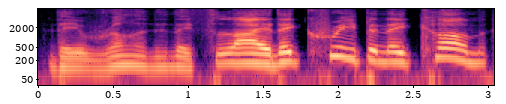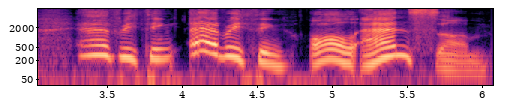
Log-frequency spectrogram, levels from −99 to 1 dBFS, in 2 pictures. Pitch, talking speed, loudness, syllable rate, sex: 180 Hz, 150 wpm, -17 LUFS, 3.9 syllables/s, male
